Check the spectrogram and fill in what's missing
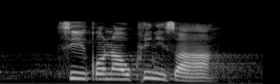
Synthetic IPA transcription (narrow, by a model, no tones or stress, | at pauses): t͡sʰikʼɔnaukʰwinisaɦa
